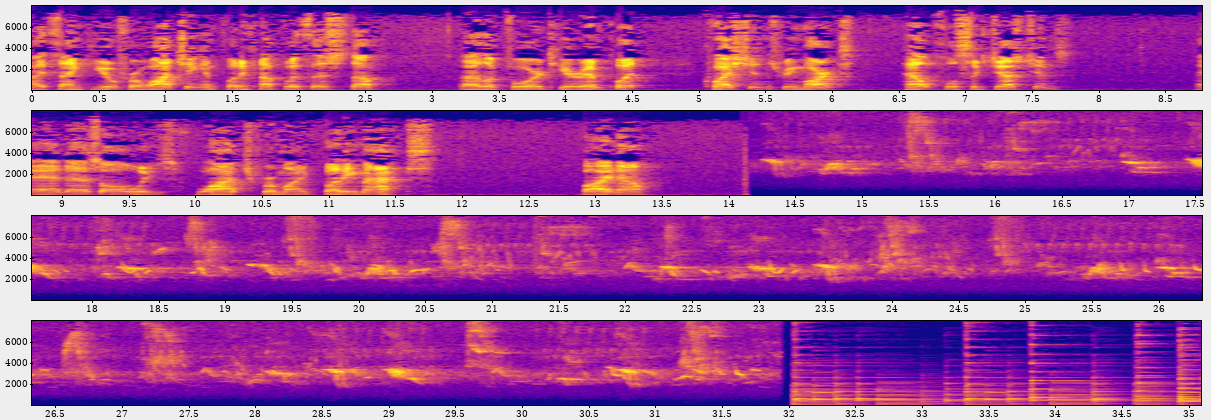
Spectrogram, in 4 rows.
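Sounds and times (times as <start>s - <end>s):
small birds chirping: 14.1s - 32.0s
piano music: 32.0s - 35.0s.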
